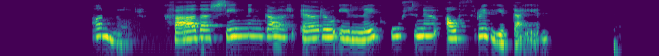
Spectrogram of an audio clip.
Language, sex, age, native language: Icelandic, female, 40-49, English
